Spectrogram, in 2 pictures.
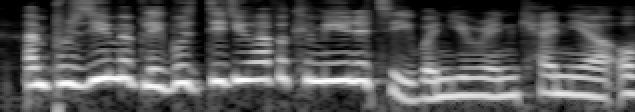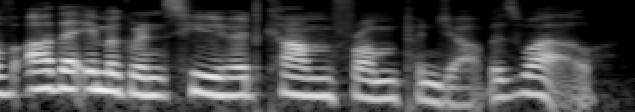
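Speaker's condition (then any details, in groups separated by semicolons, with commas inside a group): No condition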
